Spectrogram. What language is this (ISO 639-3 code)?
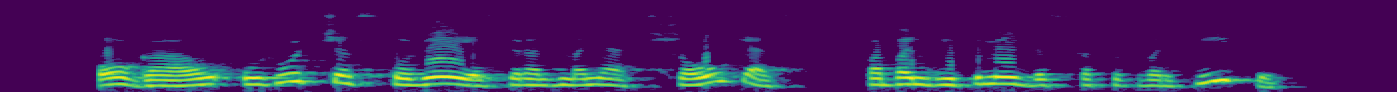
lit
